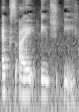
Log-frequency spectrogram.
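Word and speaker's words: Xihe: look into this one it's spelled x i h e and then oh Jesus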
